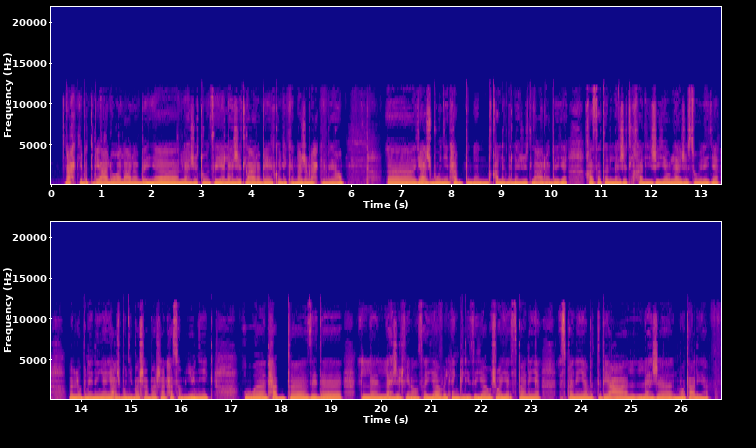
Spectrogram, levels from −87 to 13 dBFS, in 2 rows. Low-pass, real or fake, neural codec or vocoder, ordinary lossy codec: 19.8 kHz; real; none; AAC, 32 kbps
